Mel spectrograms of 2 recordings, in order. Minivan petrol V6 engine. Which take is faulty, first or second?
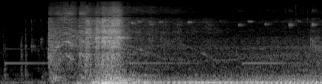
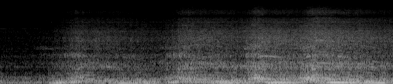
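first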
